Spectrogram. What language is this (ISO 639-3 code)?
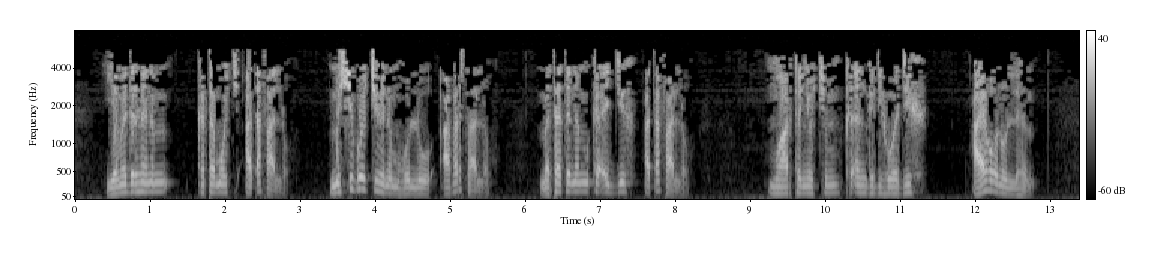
amh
